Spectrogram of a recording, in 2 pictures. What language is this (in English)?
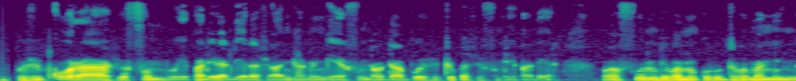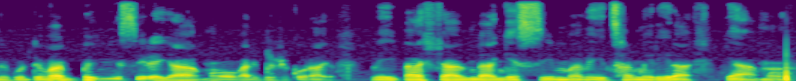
Ndau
